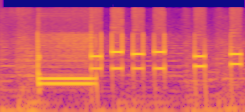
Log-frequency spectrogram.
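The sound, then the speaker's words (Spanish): A steady dial tone plays for about half a second, then six quick beeping keypad tones follow in an even rhythm as a phone number is dialed, with no voices. “Hasta ahorita, pero no sabemos nada, vamos a marcarle para ver qué es lo que está pasando.”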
